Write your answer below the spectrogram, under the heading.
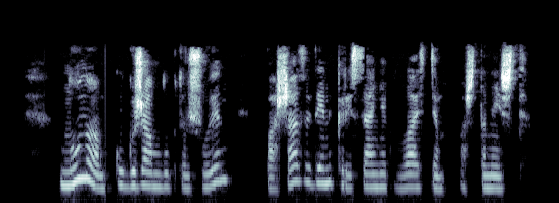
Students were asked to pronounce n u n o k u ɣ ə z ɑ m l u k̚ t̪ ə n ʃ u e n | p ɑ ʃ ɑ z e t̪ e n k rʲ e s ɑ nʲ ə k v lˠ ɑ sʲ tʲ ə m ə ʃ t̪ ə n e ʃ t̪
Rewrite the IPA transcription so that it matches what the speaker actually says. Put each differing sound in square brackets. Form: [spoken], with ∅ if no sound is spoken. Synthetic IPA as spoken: n u n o k u ɣ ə [ʒ] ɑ m l u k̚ t̪ ə n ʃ u e n | p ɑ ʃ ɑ z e [d̪] e n k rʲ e s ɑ nʲ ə k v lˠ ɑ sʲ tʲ ə m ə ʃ t̪ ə n e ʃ t̪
